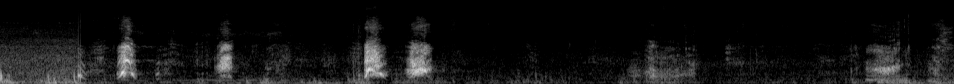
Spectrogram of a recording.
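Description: A dog barking: four short, loud barks in the first half, the last two close together.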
